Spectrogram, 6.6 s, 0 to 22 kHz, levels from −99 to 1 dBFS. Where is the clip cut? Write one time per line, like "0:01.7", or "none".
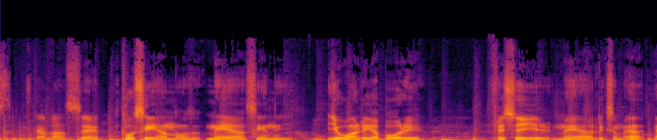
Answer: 0:01.1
